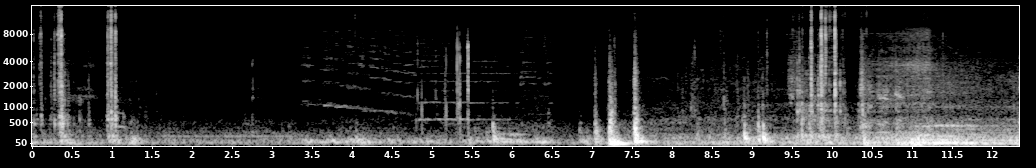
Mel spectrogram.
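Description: A vehicle is started after a stretch of clicks, jangles and handling noises: a sharp burst of cranking catches, and the engine settles into a steady close idle with no talk.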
